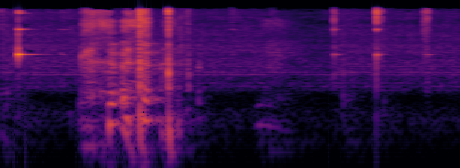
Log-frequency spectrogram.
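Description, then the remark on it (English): Metallic clinks and knocks as cans are handled and set up to be knocked over, a cluster of overlapping clatters early on, then a few sharp isolated taps spaced apart. “No, we're setting up the cans now.”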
